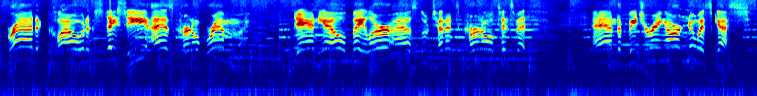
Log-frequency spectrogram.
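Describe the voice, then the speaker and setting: A male announcer reading end credits with clear, deliberate diction. His voice is very high and sharply bright, and faint music plays underneath. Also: fairly even intonation, poor audio.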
